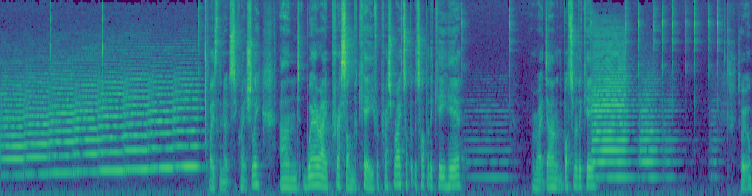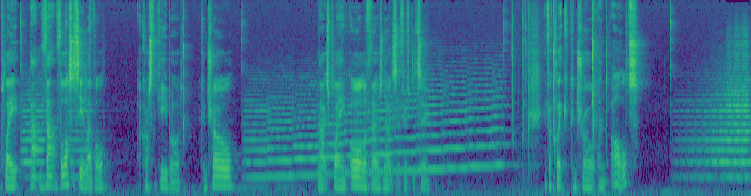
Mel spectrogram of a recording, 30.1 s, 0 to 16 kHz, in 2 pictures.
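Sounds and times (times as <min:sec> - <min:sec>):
sampled brass note: 0:00.0 - 0:04.1, 0:11.8 - 0:13.6, 0:15.2 - 0:17.0, 0:19.9 - 0:25.2, 0:28.5 - 0:30.0
mouse clicking: 0:12.8 - 0:14.5.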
